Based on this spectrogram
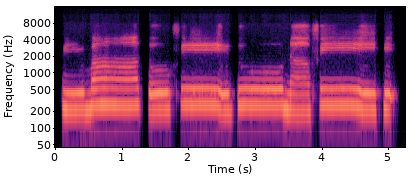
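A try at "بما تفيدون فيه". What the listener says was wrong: Bima tufiduna fihi, bukan bihi ya, fihi.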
